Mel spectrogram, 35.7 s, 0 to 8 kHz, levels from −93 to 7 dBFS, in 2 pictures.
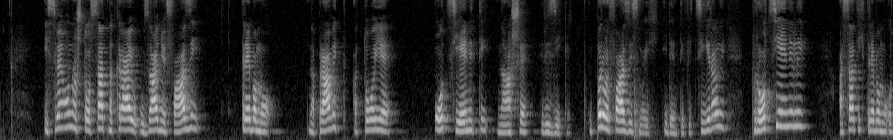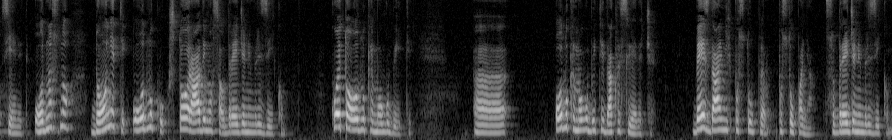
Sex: female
